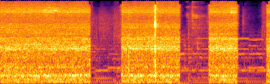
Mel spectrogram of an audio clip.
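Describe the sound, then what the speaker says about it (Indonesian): A car air conditioner blower runs loudly in the cabin, a dense airy roar that cuts out briefly three times before picking up again. "Nah, sekarang AC-nya nyala tuh."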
